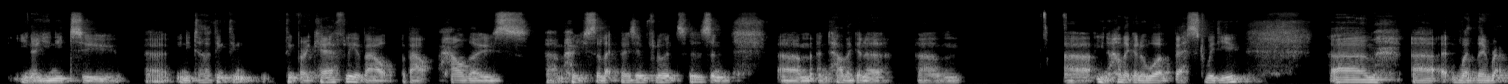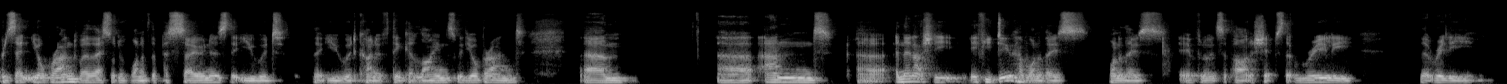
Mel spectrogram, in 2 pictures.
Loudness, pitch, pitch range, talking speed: -24 LUFS, 95 Hz, 90-100 Hz, 185 wpm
